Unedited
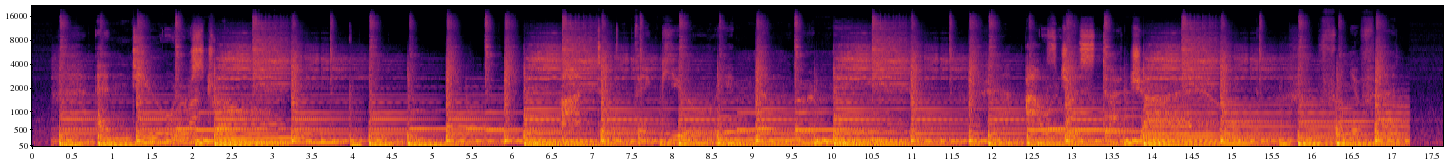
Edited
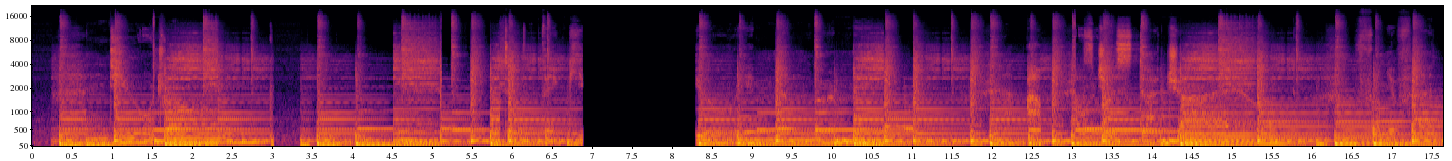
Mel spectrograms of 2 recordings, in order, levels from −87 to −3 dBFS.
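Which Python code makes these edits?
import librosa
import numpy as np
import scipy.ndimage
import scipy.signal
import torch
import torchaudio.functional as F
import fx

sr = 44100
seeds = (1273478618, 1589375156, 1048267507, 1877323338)

y = fx.edit(x, sr, fx.cut(start_s=0.67, length_s=0.28),
    fx.cut(start_s=1.8, length_s=0.34),
    fx.cut(start_s=2.94, length_s=0.37),
    fx.insert_room_tone(at_s=4.0, length_s=0.34),
    fx.swap(start_s=5.16, length_s=0.37, other_s=10.39, other_length_s=0.6),
    fx.cut(start_s=6.26, length_s=0.74),
    fx.insert_silence(at_s=8.04, length_s=1.41),
    fx.duplicate(start_s=11.56, length_s=0.44, to_s=12.58), tone=tone)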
